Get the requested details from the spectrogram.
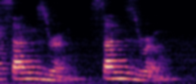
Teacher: with voice consonants that precede the S, in this case, we'd be pronouncing this S more as a Z sound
